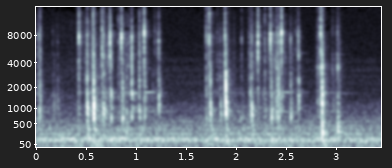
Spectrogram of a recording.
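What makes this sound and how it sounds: Fingertips of both hands type fast on an RGB-backlit mechanical keyboard with plastic keycaps. The result is quick bursts of short, bright clicks and clacks over a low steady hum, with brief pauses between the runs of keystrokes.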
